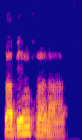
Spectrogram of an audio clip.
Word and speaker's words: Rabindranath: Rabindranath, I think so. I think the accent's on the second syllable there.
